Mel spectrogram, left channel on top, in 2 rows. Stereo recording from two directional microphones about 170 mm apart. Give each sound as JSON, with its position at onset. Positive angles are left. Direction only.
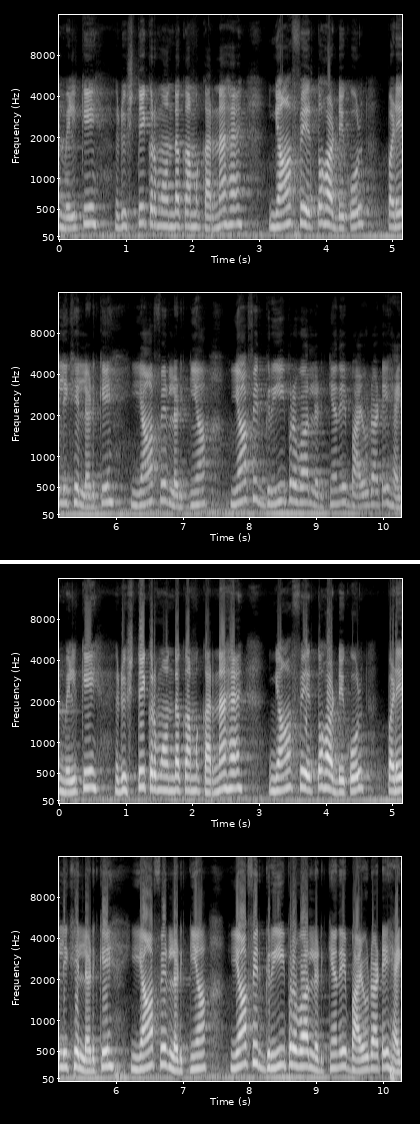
{"t": 0.1, "sound": "a woman's voice", "side_deg": -30}
{"t": 3.2, "sound": "a woman's voice", "side_deg": -15}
